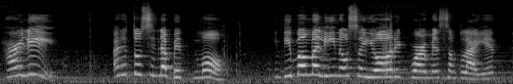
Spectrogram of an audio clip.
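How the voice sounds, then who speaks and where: A woman's voice: very high-pitched, expressive, normal speed, sharp tone, exaggerated voice. A woman acting as a harsh, scolding office boss with a Filipino accent in a radio drama. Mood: angry, accusing. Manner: scolding, demanding. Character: harsh, accusing female office boss berating staff.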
